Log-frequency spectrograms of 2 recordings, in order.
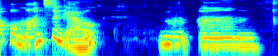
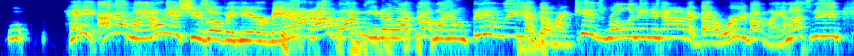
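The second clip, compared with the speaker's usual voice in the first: much higher and louder, a frazzled rant; exasperated outburst; 9 semitones higher, 7 dB louder than usual. Retold or imitated. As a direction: blurt it out like you're overwhelmed and fed up. Voicing her own exasperated reply.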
